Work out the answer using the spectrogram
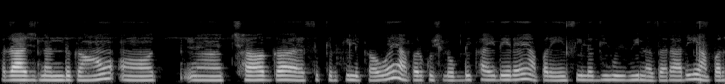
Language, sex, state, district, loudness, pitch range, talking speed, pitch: Hindi, female, Chhattisgarh, Rajnandgaon, -21 LUFS, 195-205 Hz, 240 wpm, 200 Hz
